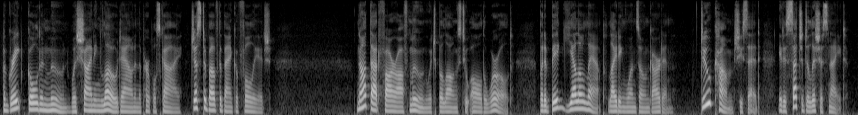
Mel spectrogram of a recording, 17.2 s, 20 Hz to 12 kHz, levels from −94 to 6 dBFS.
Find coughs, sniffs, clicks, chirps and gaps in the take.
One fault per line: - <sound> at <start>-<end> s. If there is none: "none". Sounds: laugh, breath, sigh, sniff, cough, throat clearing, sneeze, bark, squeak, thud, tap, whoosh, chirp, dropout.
none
